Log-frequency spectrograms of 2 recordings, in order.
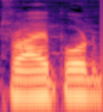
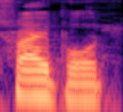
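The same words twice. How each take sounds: First: It is said with a South Asian accent. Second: It is said with a British accent. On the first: The speaker calls it wrong. "हमारे यहाँ होता है" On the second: The speaker calls it right. "But they people call it"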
